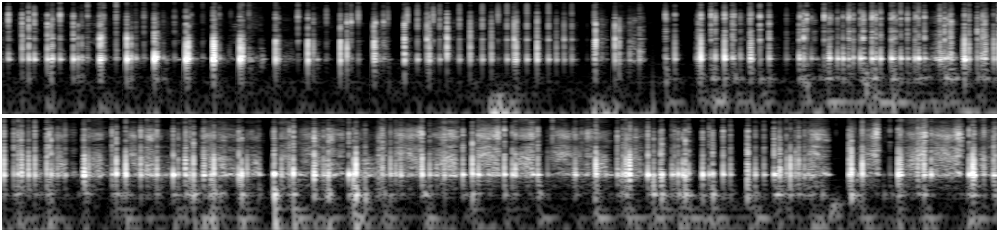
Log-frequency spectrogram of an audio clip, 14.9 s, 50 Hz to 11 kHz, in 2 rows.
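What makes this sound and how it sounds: A small, empty, pink printed cardboard gift box is tapped rapidly with long nails, first while held and then while resting on top of the microphone. It gives a dense stream of dry, hollow clicks with a steady tone around 700 Hz and bright upper edges. Each click dies away almost instantly.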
